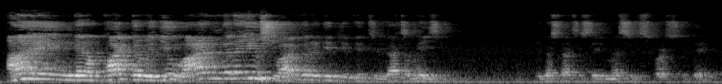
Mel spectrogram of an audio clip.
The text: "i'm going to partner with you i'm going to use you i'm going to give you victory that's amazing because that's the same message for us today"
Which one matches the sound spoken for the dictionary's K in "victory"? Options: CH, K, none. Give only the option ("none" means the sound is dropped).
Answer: none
